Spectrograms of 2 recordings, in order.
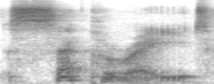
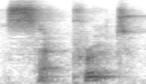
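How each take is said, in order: First: The last syllable has a full diphthong vowel. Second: The last syllable has a weak schwa vowel. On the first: It is used as a verb. "with an a at the end instead of a schwa" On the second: It is used as an adjective. "when it's an adjective"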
